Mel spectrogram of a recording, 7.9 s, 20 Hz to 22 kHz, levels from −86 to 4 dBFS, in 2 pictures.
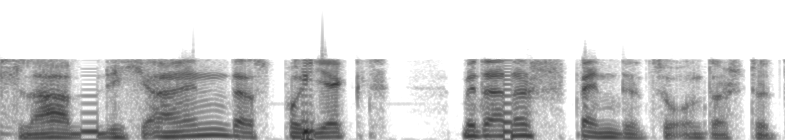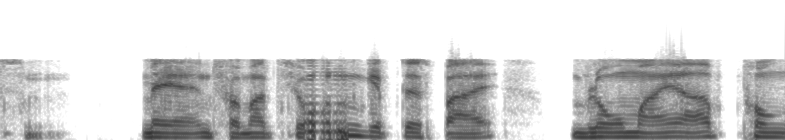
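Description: From the start the whole clip runs through the Bluetooth CVSD headset codec, and the damage is plainly audible. The speech sits inside a narrow band with nothing above 4 kHz. The one-bit up/down encoding, which fits a 64 kbps link, leaves a grainy hiss under everything. Sibilants come out scratchy, and loud bright bits distort where the step size can't keep up.

On top of that you get Bluetooth headset packet repeated dropouts. At 0.41 to 0.49 s, just before "dich ein das", about 78.8 ms goes missing and the headset keeps replaying its last packet. Repeating every 3.75 ms, that turns into a steady buzz near 267 Hz. At 1.51 to 1.57 s, right after "dich ein das", 41.2 ms is lost in patches over 60 ms, so the buzz comes in short bursts of up to roughly 15 ms. At 2.52 to 2.57 s, 41.2 ms is lost again and gives the same brief buzz. The worst is 5.45 to 5.66 s, just before "gibt es bei", where 142.5 ms is lost across 217.5 ms. 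It sounds like a stuttering buzz with runs of around 30 ms.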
